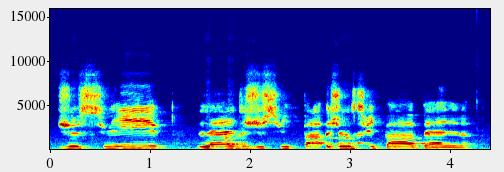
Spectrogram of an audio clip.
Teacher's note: just make sure don't say the S at the end of suis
